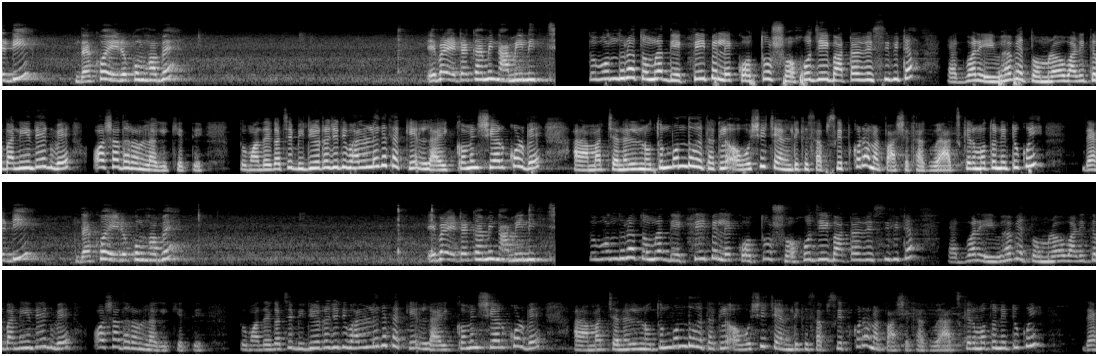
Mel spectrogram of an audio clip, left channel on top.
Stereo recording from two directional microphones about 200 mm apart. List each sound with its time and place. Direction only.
0.0 s a woman's voice: 40° left (ahead or behind)
4.3 s a woman's voice: 35° left (ahead or behind)
5.9 s a woman's voice: 55° left (ahead or behind)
